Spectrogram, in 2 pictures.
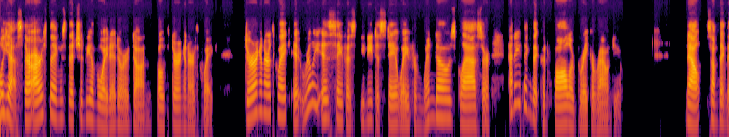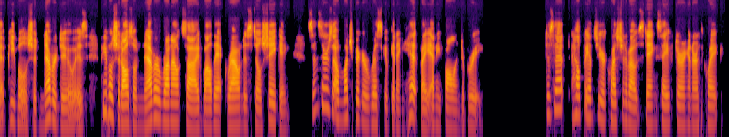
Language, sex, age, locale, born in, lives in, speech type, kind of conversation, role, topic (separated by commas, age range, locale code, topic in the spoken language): English, female, 55-59, en-US, United States, United States, read, expert-assistant, expert, What causes earthquakes to occur?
